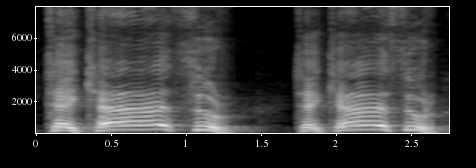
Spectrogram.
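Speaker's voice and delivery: slow high recited "Tekâsür" with heavy final ra; thick ra recitation. Shown as a demonstration. Teacher reciting the next example word slowly.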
